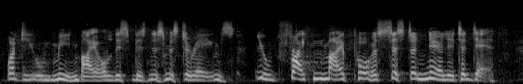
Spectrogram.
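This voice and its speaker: An actress playing a stern, skeptical former schoolteacher who speaks curtly and reproachfully, in 1940s radio style. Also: female voice, mid-range voice, normal speed, a bit bright, slight background noise, close to an everyday voice. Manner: curt, reproachful.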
